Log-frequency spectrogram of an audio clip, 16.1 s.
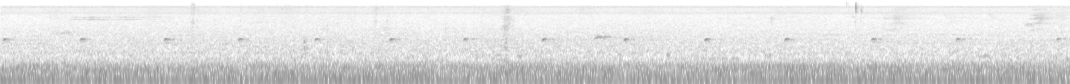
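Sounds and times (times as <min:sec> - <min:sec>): bird chirping: 0:00.8 - 0:02.7, 0:03.4 - 0:05.1, 0:05.7 - 0:06.1, 0:06.8 - 0:16.0
sharp click: 0:12.7 - 0:13.0.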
